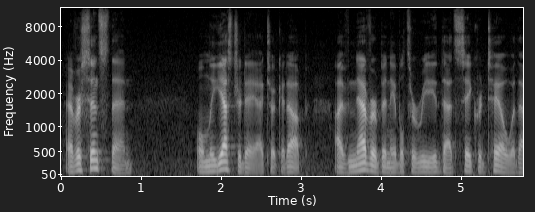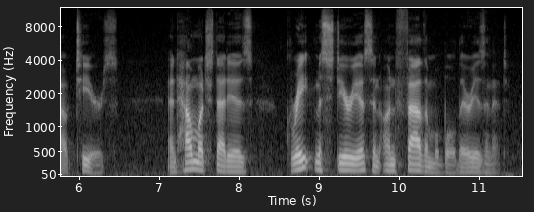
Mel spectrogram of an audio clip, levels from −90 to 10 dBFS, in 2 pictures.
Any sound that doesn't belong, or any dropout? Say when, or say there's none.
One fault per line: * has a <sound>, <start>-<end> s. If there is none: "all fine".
all fine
